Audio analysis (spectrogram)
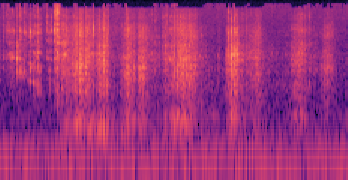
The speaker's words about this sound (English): It's a great chip because it's a kettle chip. Super crunchy. Oh, it's a really solid chip.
